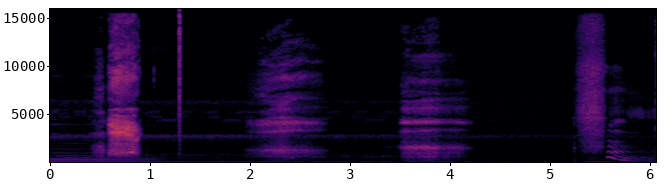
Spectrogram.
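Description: A woman huffing and sighing: a sharp breathy exhalation, then two long drawn-out sighs, over soft background music that drops away about a second in. Near the end a short tone glides downward.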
